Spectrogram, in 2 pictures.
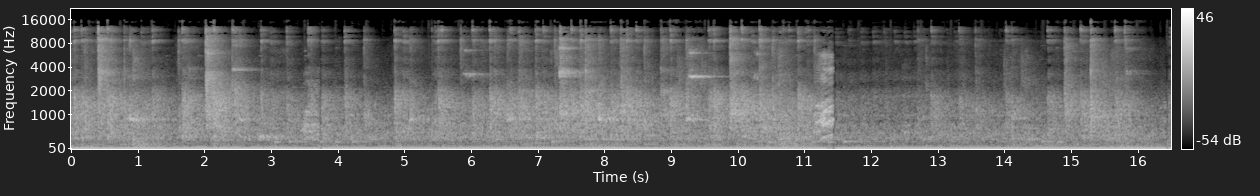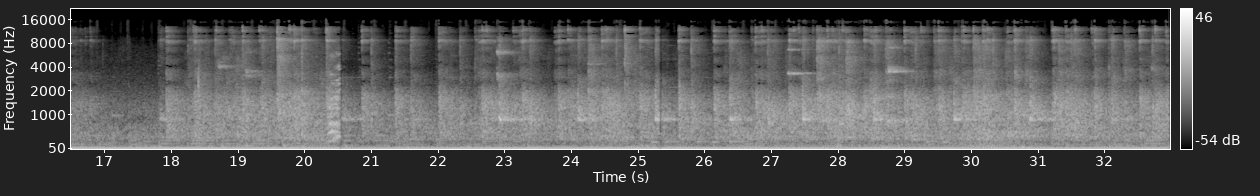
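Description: Table tennis balls clicking off the bats and bouncing on the tables in quick, continuous rallies, with hits from more than one table at once. Two louder knocks come about a third and two-thirds of the way through.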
